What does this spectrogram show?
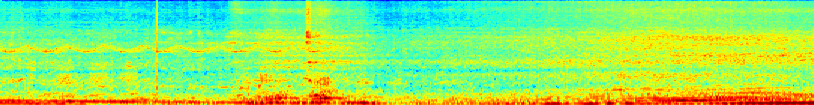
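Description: Car engine rumbling as the car drives slowly up and passes close by, revving up and getting louder over the last few seconds.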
